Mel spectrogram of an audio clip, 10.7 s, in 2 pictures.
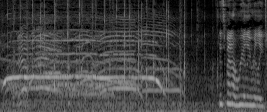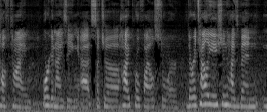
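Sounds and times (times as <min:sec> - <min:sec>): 
crowd applause: 0:00.0 - 0:03.8
speech: 0:04.4 - 0:10.6.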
